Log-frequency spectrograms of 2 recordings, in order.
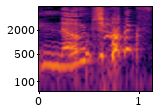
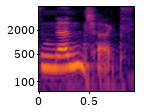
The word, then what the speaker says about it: nunchucks: N-U-N or N-U-M? We're both wrong. – None. Nunchaku. – Okay, so I've been saying it wrong for... – I was like, wait, numchucks? – For 20 plus years? – No, it's nunchucks, yeah.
